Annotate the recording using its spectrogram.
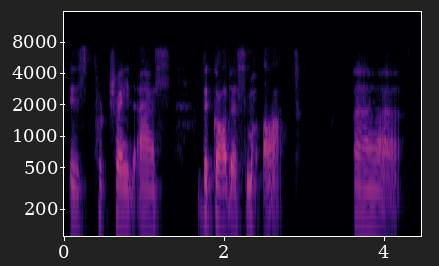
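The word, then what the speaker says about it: Ma'at: in ancient Egypt is portrayed as the goddess Mahat. Uh it's spelled M A T Mat.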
